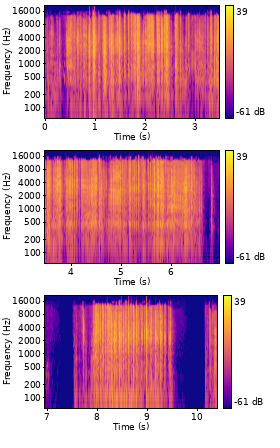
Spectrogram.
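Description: Inflated rubber balloon being rubbed, a long dense run of rubbing for about six and a half seconds. It stops for about a second, then a second rub of about two seconds follows.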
